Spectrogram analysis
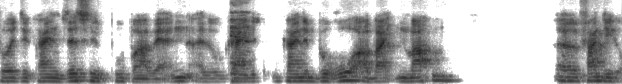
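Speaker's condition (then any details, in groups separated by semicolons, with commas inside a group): Spastic tetraparesis; all four limbs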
